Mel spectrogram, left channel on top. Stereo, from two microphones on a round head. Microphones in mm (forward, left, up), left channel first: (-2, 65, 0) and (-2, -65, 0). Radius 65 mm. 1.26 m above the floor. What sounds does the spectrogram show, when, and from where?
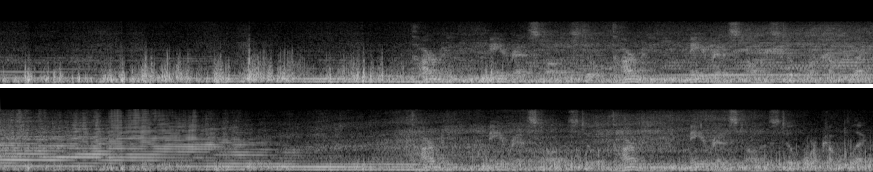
4.1 s a man speaking: 75° right (ahead or behind), 1.3 m; by 6.0 s 70° right (ahead or behind), 2.5 m
6.1 s a man speaking: 20° right (ahead or behind), 1.0 m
